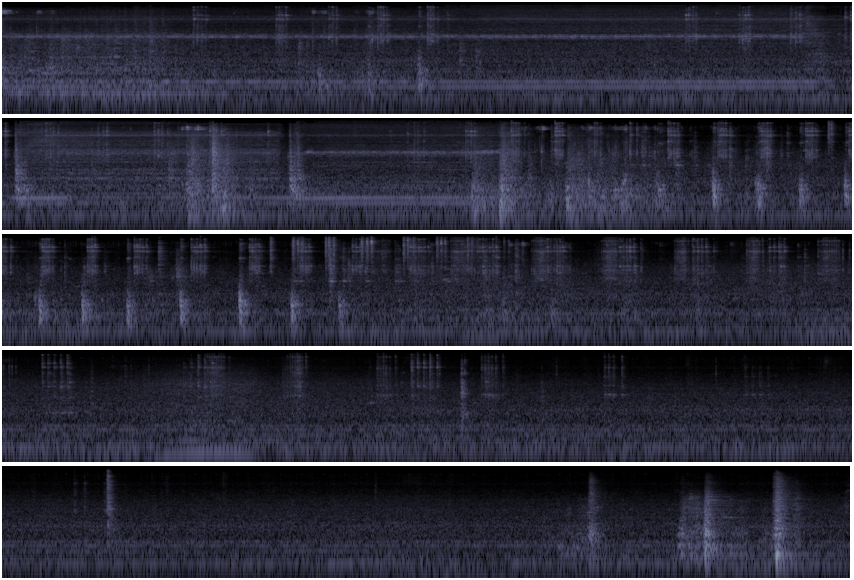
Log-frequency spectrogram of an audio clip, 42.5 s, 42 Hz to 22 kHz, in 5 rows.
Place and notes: Building site Gartenstraße, Berlin - pulling tight the asphalt milling machine on a truck [I used the Hi-MD-recorder Sony MZ-NH900 with external microphone Beyerdynamic MCE 82]
Berlin, Germany, 21 June 2011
